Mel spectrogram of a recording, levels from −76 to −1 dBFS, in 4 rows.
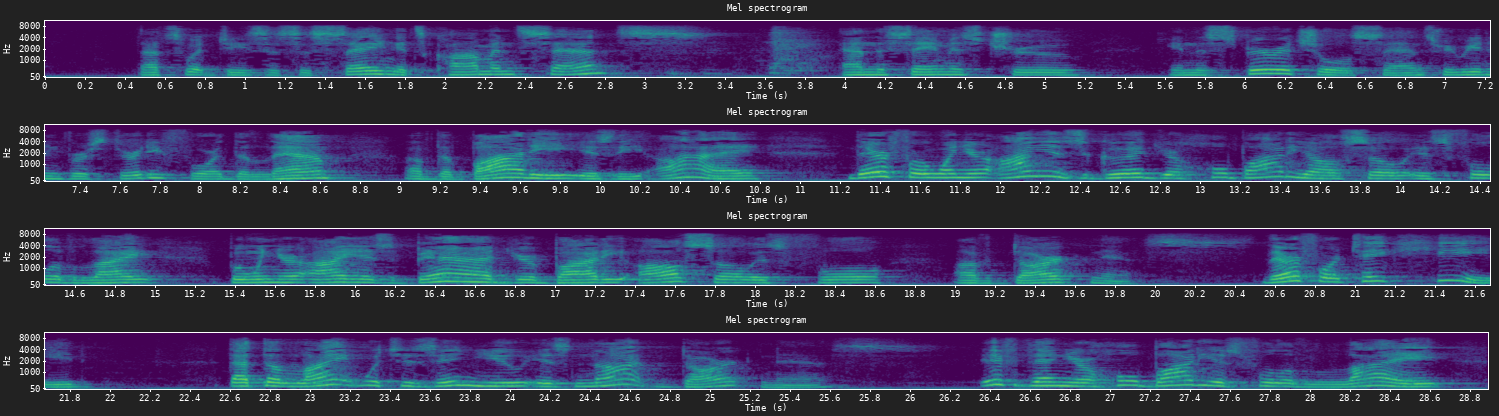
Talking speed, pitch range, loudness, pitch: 165 wpm, 150-210 Hz, -24 LUFS, 175 Hz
